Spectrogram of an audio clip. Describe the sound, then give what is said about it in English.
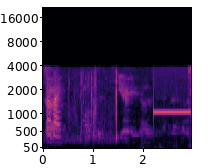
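Over a muffled, phone-quality voice, the answering machine of a billiards bar sounds its beep tone: a single loud, steady pitched tone that holds unbroken through the end. “And at the moment, we're away from the phone, so at the tone, please leave a message, and we'll get back to you.”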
